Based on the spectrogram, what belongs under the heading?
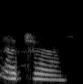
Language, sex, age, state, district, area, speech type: Punjabi, female, 18-30, Punjab, Muktsar, rural, conversation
